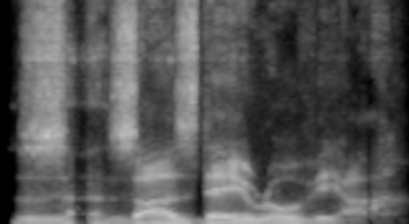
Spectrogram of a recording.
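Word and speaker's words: За здоровье: In Russian, it's a, oh boy, pronounced, oh boy, Zazderovia.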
